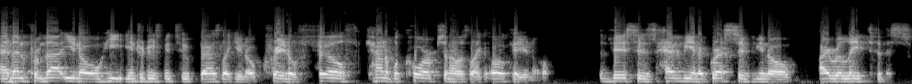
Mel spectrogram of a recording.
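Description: Speaking fairly quickly, a man with an American accent keeps his intonation flat and monotone. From Iceland, also Denmark and the United States. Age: 20s. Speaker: hardcore punk musician. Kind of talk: casual interview chat.

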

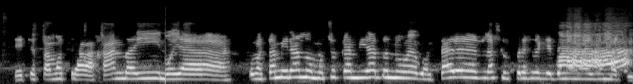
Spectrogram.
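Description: A woman's high voice at a fairly quick pace, ordinary pitch variation, and noticeable background noise. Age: 30s. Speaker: local council candidate and radio presenter. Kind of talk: interview.

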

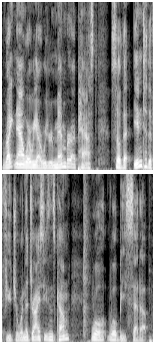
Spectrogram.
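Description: In an American accent, a man with an unremarkable speaking voice talks fairly quickly at a medium pitch with ordinary pitch variation. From US East Coast. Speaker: ministry leader. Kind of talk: podcast interview.

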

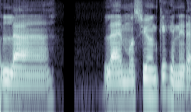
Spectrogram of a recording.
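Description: This is a man speaking. His pitch is fairly low. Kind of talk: casual literary discussion.

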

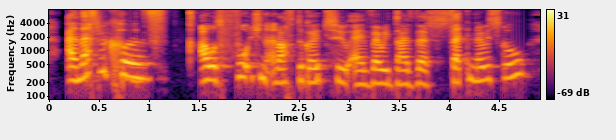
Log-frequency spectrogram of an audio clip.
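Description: The speaker is a woman with a British accent. She keeps a moderate pace. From London, South London. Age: 30s. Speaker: interview guest. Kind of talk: casual chat. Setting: online call.

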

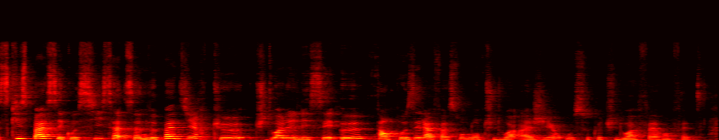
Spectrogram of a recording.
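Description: With noticeable background noise around her, a woman speaks at a moderate pace, her fairly high pitch moving with ordinary variation. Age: 20s. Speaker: podcast co-host. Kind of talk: casual chat.

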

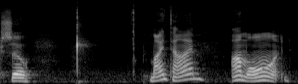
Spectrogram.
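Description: The speaker is a man. His intonation moves up and down a normal amount. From Philadelphia, US. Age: 20s. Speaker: real estate agent, former teacher. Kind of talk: casual chat. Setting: home kitchen used as studio.

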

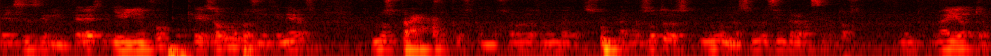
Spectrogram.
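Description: A man talks at a very fast pace with very wide pitch swings. Noticeable background noise and audible room echo fill the recording. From Mexico, Querétaro. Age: 40s. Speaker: civil engineer, construction chamber president. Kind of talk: interview.

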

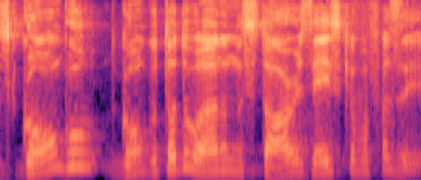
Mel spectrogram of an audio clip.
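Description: A man's plain, everyday voice, fairly high in pitch, at a moderate pace with lively intonation. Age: 30s. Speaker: podcast co-host. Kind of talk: live podcast recording. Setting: stage with audience.

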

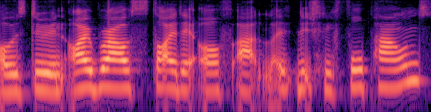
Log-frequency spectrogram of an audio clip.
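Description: A woman with a West Midlands accent speaks at a fairly high pitch, her intonation fairly even, in a dry, close recording with no echo. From England, Coventry. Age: 20s. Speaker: property entrepreneur. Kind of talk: interview. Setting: studio.

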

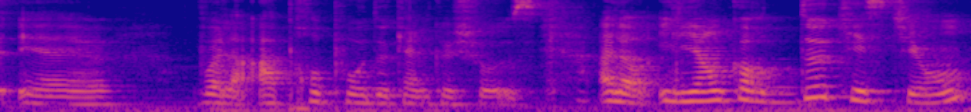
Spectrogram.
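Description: A woman's voice with audible room echo. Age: 40s. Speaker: podcast host. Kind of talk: casual chat. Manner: halting.

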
